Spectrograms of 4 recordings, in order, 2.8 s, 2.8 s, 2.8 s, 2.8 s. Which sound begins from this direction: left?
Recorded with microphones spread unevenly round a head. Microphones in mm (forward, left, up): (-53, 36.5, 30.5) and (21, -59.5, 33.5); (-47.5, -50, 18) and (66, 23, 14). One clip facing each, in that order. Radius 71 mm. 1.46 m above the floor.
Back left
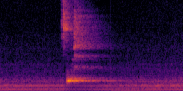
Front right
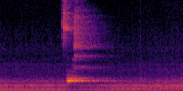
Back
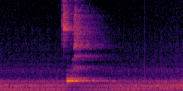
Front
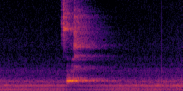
Dripping, at 0.9 s.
